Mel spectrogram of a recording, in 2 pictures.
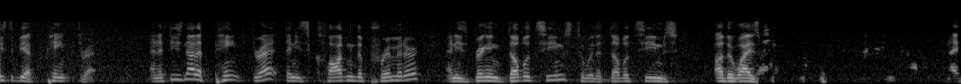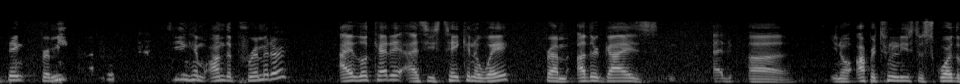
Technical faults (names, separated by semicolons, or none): other side's voice leaking through; speech suppressed in double talk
